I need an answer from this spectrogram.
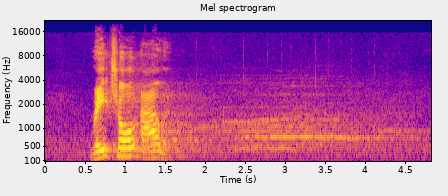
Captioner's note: audience cheers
